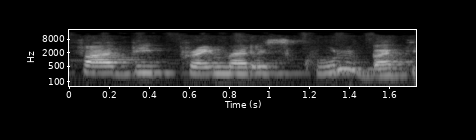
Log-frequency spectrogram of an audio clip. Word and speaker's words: Fadi: It was called Fadi Primary School, but it's spelled with a B. But in Kikuyu, we pronounce B as F. So Fadi Primary School.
